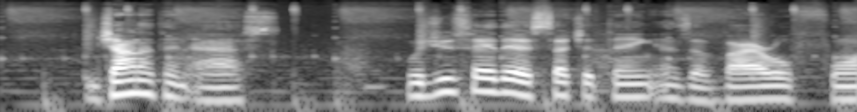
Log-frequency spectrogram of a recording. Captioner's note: voiceover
